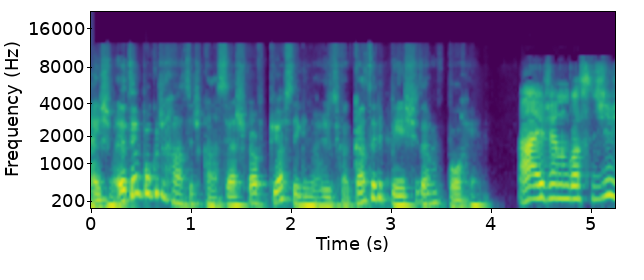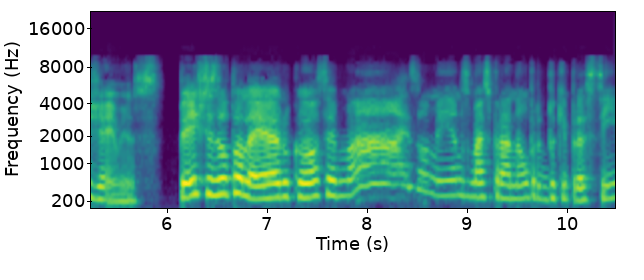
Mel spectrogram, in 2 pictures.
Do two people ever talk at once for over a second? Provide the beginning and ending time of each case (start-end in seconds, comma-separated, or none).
none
